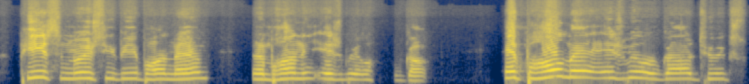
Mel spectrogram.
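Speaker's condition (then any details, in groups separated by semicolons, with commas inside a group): Cerebral palsy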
